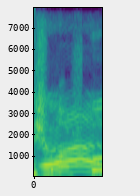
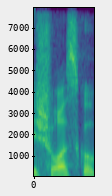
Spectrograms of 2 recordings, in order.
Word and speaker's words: churrasco: Toi, au Portugal, on dit churrasco, Ouais. mais nous, on dit churrasco, parce qu'on sait prononcer les S.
